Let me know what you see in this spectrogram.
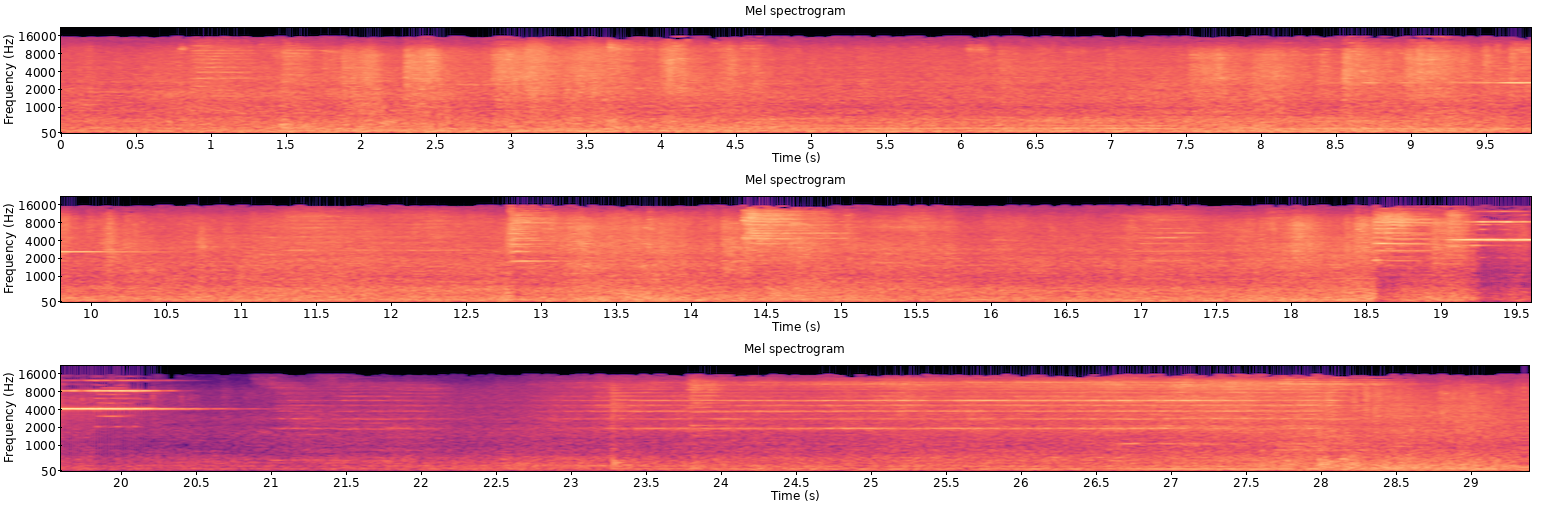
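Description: Double-stack intermodal container cars rolling past: a steady rumble of steel wheels on rail with repeated clicks over the rail joints and thin wheel squeals. About two-thirds of the way through the sound drops away suddenly, then builds again with a steady high-pitched wheel squeal.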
